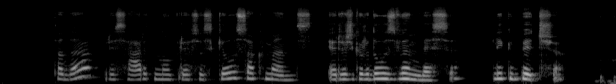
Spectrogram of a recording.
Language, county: Lithuanian, Klaipėda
